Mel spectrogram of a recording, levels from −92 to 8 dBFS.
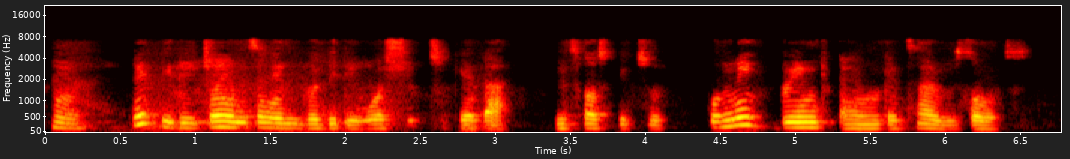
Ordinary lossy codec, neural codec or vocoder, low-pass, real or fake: none; codec, 44.1 kHz, 2.6 kbps, DAC; 7.2 kHz; fake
